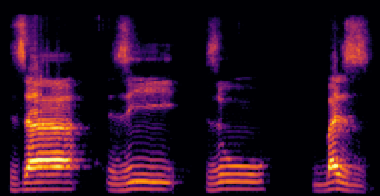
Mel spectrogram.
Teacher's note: sifat yang pertama dari huruf Zai yaitu ada jahr yaitu tertahannya nafas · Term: jahar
